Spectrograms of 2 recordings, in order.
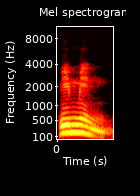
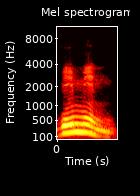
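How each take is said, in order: Both takes have the same delivery.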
